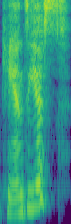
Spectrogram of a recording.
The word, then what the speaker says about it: Canzius: So it's, how do I pronounce your last name? Canzius? Oh, yes. Okay. You got it on. Yes, that's it. Good. Canzius.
